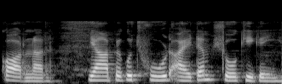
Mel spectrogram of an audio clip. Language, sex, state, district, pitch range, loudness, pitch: Hindi, female, Punjab, Kapurthala, 160-200 Hz, -15 LUFS, 185 Hz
